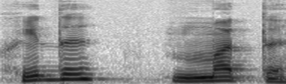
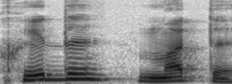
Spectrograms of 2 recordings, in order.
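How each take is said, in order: Both takes have the same delivery.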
